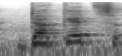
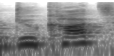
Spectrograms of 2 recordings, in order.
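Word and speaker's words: ducats: insane it cost 610 duckets or dukot however you prefer to pronounce it and 100,000 credits um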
